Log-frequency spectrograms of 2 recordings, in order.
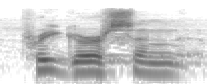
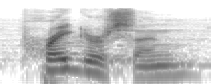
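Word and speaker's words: Pregerson: engineering hyperion treatment plant pre-gerson i'm sorry pragerson i know judge pragerson you think i'd pronounce his name pragerson yeah pragerson building first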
